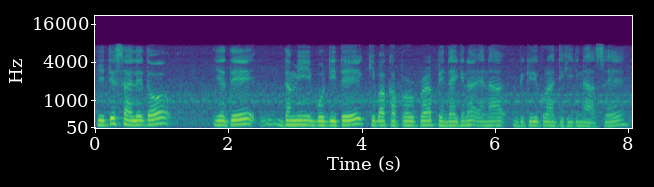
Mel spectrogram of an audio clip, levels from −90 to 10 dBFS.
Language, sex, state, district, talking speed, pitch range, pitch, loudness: Nagamese, male, Nagaland, Dimapur, 125 wpm, 135-155 Hz, 145 Hz, -15 LUFS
